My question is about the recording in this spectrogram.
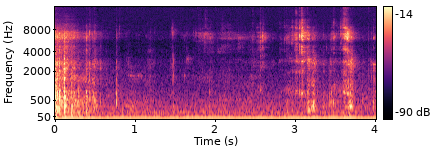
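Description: Mostly near silence, then a few faint crunches from someone chewing kettle-cooked potato chips, about three seconds in.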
